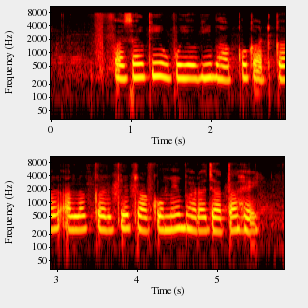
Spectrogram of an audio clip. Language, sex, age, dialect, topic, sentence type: Hindi, female, 25-30, Hindustani Malvi Khadi Boli, agriculture, statement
